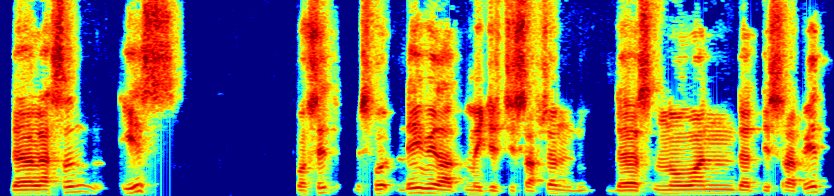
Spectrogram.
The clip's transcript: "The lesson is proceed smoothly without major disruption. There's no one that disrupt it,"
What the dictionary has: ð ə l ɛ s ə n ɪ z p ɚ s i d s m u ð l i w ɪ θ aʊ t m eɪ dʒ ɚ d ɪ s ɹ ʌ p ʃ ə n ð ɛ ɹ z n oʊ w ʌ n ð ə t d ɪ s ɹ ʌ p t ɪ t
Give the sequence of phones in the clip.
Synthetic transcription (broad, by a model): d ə l ɛ s ə n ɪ s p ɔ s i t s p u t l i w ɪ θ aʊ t m eɪ dʒ ɚ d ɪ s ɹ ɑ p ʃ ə n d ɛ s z n oʊ w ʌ n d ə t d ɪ s ɹ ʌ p ɪ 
